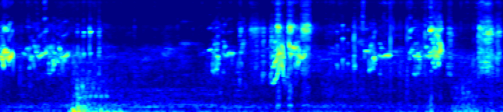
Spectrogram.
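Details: Caged budgerigars, several birds reportedly attacking a camera: scratchy high chirps and warbled chatter in bursts, with a dull knock near the start and quieter gaps between phrases.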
